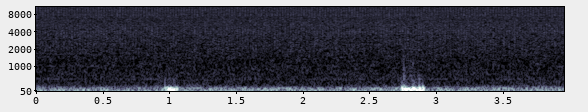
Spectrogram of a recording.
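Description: Footsteps thud softly on a floor nearby.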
